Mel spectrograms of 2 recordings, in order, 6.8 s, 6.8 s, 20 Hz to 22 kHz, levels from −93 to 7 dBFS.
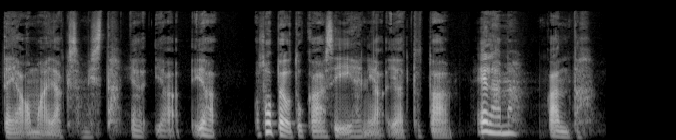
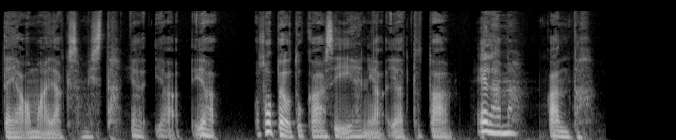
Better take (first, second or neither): second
